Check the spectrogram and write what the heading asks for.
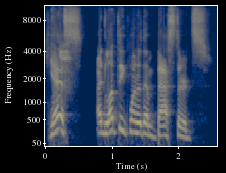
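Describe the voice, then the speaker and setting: A man's voice: sits high, expressive, normal speed, voice pushed up. A man voicing a starving, feisty young captive woman in a tabletop game, blunt and foul-mouthed. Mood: hungry, blunt. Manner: blunt, hungry, cursing.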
